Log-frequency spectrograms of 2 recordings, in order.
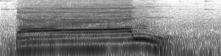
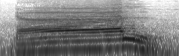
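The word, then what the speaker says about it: دال: Then you end with the L. Dal. Understand? It's supposed to be this is supposed to be this arrow. Dal.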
